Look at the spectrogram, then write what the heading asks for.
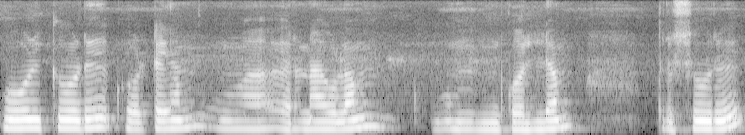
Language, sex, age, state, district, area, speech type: Malayalam, female, 45-60, Kerala, Wayanad, rural, spontaneous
